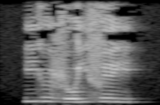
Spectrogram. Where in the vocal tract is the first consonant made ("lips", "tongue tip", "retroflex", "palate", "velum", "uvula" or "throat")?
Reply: palate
